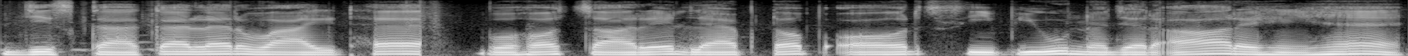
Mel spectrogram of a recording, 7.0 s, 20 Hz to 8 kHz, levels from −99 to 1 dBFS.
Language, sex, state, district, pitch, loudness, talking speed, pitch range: Hindi, male, Jharkhand, Ranchi, 120 Hz, -11 LUFS, 110 wpm, 115-135 Hz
